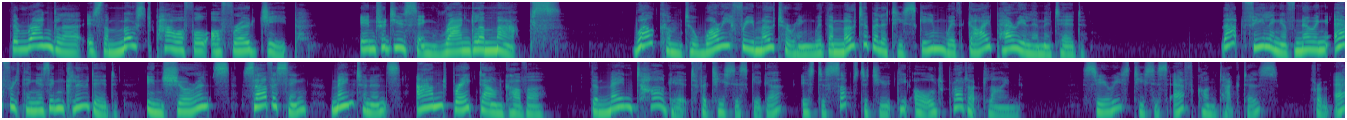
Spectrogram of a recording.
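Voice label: English female; lektoring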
